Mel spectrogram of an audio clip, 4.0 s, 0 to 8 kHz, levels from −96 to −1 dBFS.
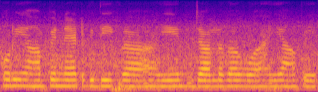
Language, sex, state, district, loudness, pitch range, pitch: Hindi, female, Haryana, Rohtak, -17 LUFS, 195-200 Hz, 195 Hz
